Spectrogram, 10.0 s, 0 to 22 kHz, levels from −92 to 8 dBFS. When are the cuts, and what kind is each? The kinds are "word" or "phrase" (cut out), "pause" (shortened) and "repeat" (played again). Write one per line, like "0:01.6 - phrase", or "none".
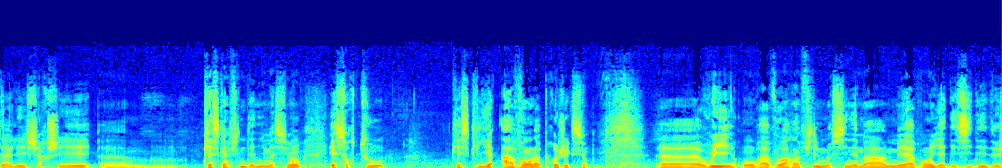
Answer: none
